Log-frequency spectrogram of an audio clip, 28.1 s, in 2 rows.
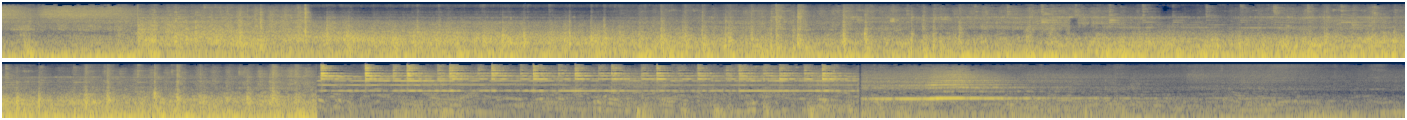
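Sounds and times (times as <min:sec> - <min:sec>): train carriage rumbling: 0:00.0 - 0:28.0
wheels clicking over rail joints: 0:01.4 - 0:22.6.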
